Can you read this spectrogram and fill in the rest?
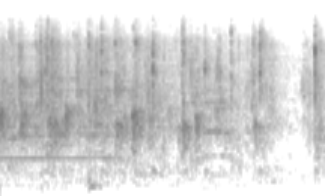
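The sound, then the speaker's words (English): Steady audience applause, many hands clapping in a dense, continuous patter at an even, moderate loudness for a couple of seconds, with no one speaking over it. “yeah, you should applaud for that.”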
